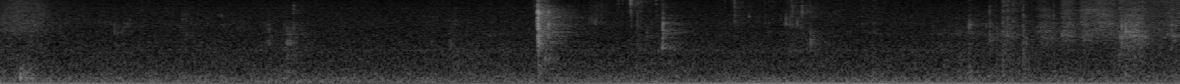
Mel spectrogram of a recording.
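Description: A person chewing a mouthful of burger with the mouth open and licking fingers: wet smacks and clicks over a faint hum. One sharp smack comes near the middle, a few softer ones follow, and a quick run of them comes near the end.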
